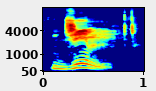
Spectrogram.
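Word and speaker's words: ج: এরপর এটা হলো জিম। জিম জিহ্বার মধ্যখান তার বরাবর ওপরে তালের সঙ্গে লাগা উচ্চারণ হবে জিম।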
